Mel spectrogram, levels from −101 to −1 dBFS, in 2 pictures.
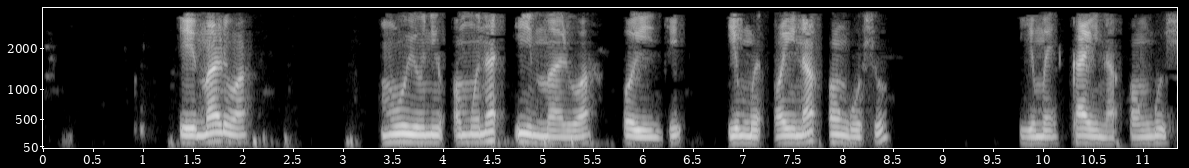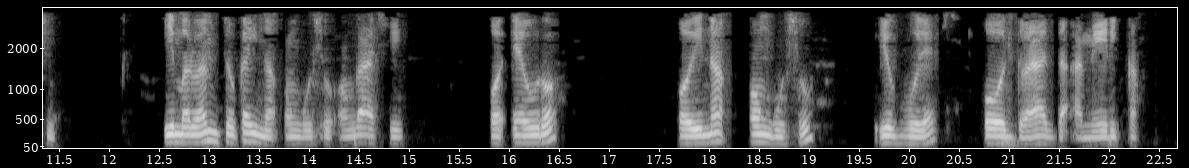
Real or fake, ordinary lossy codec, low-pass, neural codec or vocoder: real; MP3, 24 kbps; 3.6 kHz; none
